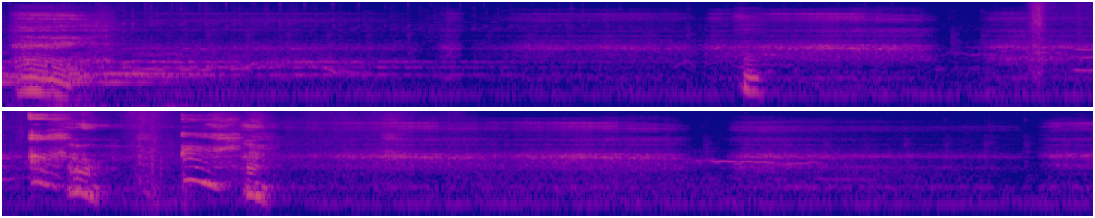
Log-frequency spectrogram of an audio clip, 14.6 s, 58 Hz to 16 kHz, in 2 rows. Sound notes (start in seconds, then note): 7.4 grunts; 8.3 laboured breathing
